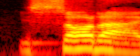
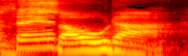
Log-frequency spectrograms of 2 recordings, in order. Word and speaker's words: solder: again for me solder solder yes I love the American pronunciation soda soda solder with an L yeah now the site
